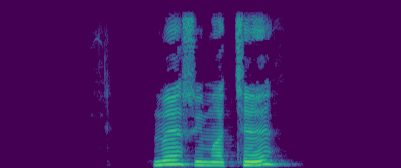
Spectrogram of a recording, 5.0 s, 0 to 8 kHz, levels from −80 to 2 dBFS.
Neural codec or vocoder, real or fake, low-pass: none; real; 7.2 kHz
